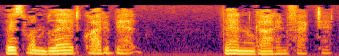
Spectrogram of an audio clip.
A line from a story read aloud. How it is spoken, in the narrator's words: she said in her sweetly husky voice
